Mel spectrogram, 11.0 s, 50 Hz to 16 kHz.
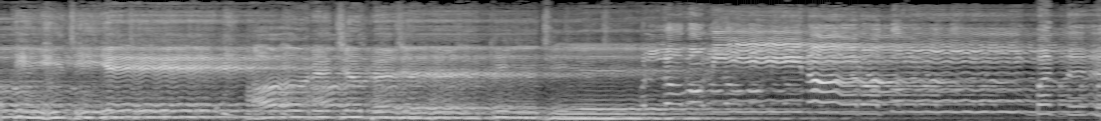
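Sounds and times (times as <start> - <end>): man singing: 0.0 - 11.0.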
